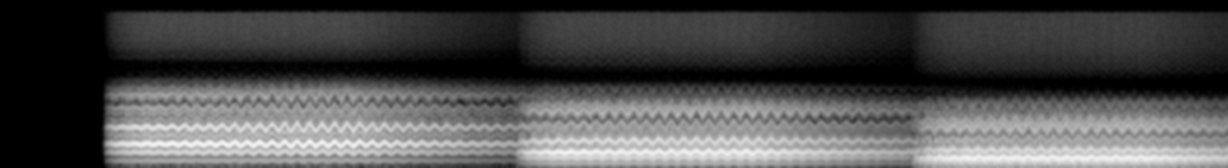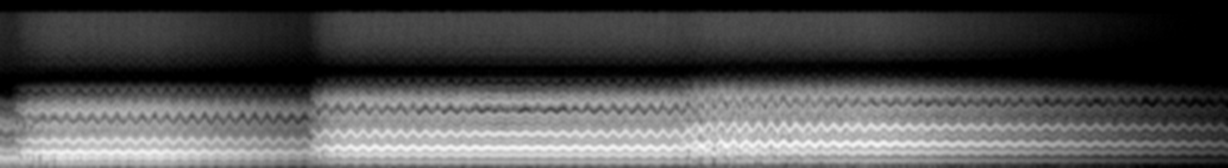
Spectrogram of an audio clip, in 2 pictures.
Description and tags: A quirky digital noise type sound. The sound is played in different frequences and can be cut with ease. Can be used for all types of movie effects and in music. Enjoy!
